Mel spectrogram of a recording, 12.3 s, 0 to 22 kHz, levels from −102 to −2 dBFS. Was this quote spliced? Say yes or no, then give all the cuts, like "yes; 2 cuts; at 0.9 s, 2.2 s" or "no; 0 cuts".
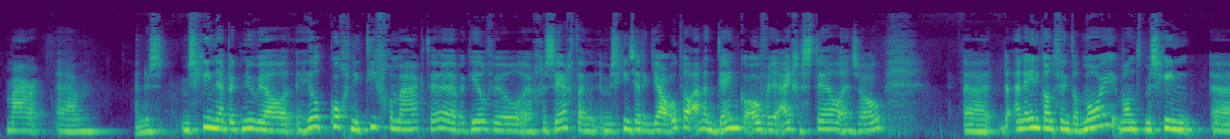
yes; 1 cut; at 1.3 s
